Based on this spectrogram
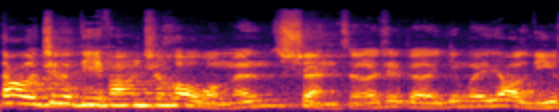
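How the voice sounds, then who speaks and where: Over noticeable background noise, the speaker goes at a fairly quick pace with very wide pitch swings. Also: man. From China. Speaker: traveller. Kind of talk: interview. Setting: indoor cafe. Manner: fast; hesitant fillers.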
